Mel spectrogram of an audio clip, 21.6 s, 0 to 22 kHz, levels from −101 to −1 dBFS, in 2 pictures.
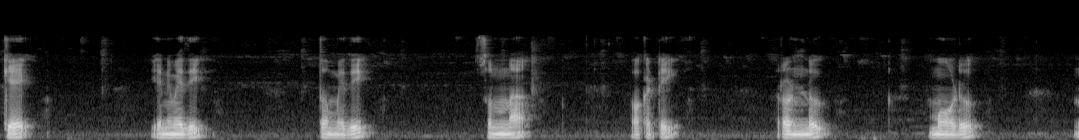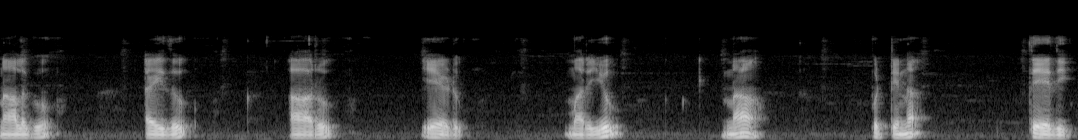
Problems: none marked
